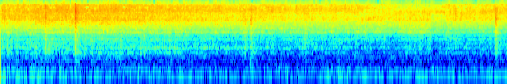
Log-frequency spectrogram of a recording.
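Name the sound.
green chillies and curry leaves frying for chutney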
